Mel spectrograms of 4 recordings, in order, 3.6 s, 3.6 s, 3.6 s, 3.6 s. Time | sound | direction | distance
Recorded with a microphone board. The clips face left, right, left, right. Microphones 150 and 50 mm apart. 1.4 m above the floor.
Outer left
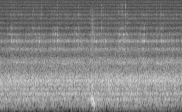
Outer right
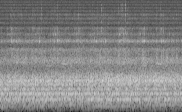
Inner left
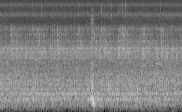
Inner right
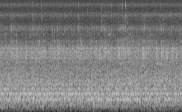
1.8 | a whoosh | 75° left (ahead or behind) | ?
